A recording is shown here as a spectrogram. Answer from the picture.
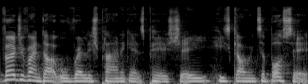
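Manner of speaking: normal talking voice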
